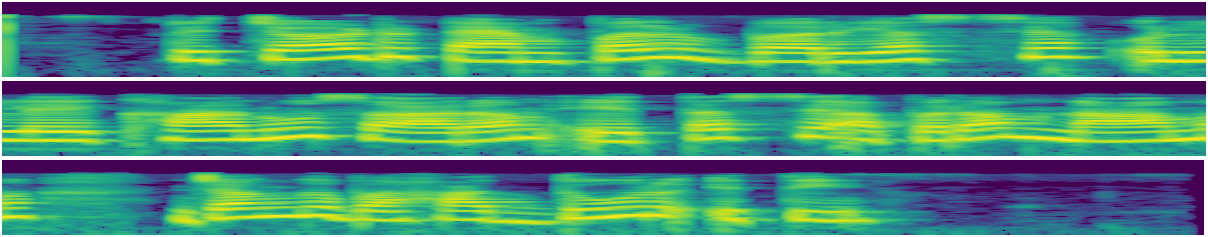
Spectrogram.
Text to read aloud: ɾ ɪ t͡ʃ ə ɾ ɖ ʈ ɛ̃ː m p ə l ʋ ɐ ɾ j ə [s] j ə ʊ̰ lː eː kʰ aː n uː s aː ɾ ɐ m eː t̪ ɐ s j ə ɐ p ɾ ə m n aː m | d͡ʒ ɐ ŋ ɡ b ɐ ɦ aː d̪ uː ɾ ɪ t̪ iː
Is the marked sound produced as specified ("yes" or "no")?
yes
